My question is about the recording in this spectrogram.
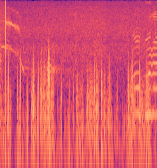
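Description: Wind buffeting the microphone: a rough, uneven rumbling noise, with one sharp click just after the start.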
